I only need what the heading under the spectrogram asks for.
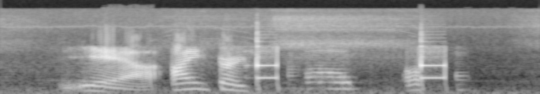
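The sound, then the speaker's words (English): Telephone dial pad keys being pressed during a call, giving two short dual-pitched keypad beeps that cut in among a voice talking. “You're hitting your dial pad.”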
